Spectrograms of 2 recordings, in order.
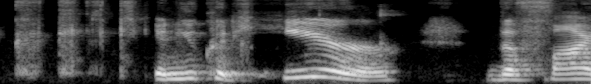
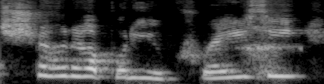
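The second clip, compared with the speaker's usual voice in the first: higher, softer incredulous rebuke; retold self-rebuke; scolding herself; 7 semitones higher, 7 dB quieter than usual. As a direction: tell yourself off in disbelief. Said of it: "I literally said that".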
